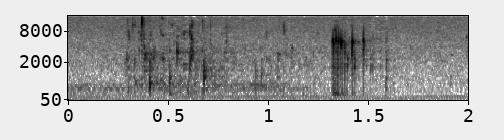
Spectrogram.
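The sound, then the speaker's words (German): A drink being sipped during a pause in conversation: faint, wet slurping and gulping sounds, a few soft ones early on and then a brief, slightly louder burst, with no talking. “Ich muss mal kurz einen Schluck trinken, warte.”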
